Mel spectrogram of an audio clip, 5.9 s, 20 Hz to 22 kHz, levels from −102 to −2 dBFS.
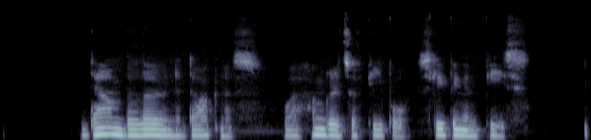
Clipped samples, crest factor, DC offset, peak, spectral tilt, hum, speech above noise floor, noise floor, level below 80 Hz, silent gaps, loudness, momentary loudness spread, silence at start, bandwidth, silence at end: under 0.1%; 16 dB; under 0.1%; -24 dBFS; -7.5 dB/octave; none; over 52 dB; under -90 dBFS; -78 dBFS; none; -39 LUFS; 14 LU; 0.8 s; 10.5 kHz; 0.65 s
